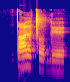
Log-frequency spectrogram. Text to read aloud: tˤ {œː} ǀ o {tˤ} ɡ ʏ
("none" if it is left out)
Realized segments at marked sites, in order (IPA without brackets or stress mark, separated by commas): əː, none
